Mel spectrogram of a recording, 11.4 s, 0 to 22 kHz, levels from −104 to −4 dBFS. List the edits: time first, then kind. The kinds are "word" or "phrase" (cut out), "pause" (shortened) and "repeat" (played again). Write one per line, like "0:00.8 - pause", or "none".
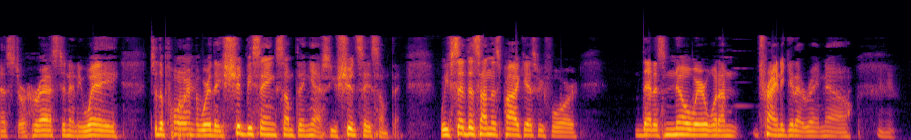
none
